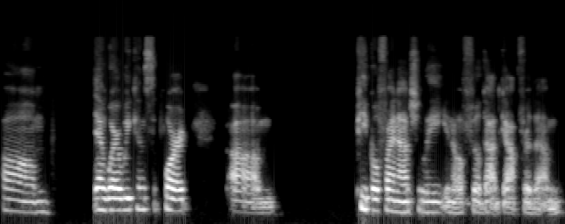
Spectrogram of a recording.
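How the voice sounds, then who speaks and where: Low gravelly lady on a zoom call, explaining slowly, lots of ums. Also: expressive. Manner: thoughtful, many fillers and restarts. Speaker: community programs director. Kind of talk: answering questions on a video call. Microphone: video call.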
